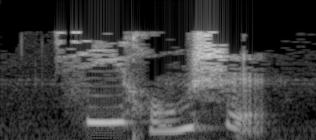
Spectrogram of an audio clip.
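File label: "西红柿", Mandarin Chinese; chinese flashcards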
